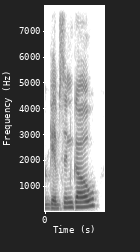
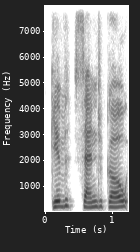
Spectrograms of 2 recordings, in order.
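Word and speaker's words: GiveSendGo: It's not gives and go because that's what I was Googling to try to find it again. It's give, send, go. Been saying it wrong for, I don't know, at least 2 years.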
